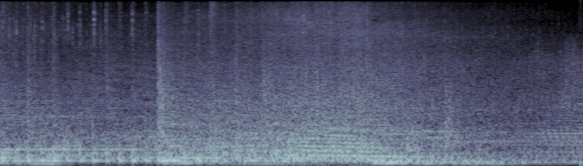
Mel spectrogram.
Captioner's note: plane engines roaring overhead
